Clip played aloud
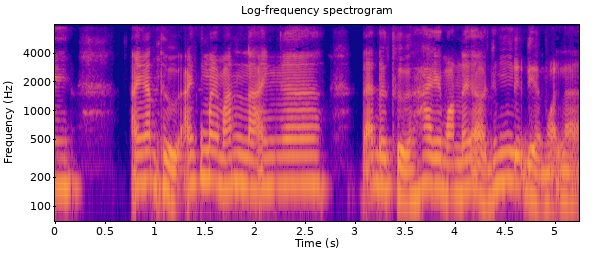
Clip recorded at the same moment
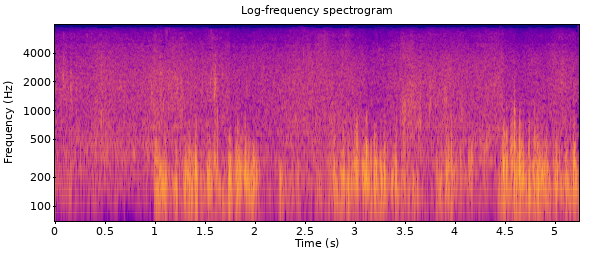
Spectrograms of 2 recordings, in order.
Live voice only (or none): none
